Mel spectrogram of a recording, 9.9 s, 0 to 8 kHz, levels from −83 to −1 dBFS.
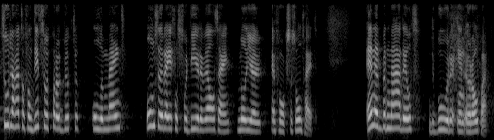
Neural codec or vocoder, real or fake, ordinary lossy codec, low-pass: codec, 16 kHz, 2 kbps, FunCodec, trained on Chinese and English, 25 frames a second; fake; none; 7.2 kHz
